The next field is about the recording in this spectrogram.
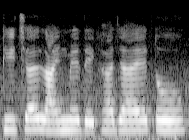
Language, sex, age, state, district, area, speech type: Urdu, female, 18-30, Bihar, Gaya, urban, spontaneous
